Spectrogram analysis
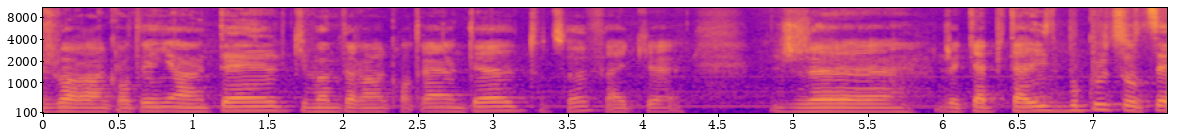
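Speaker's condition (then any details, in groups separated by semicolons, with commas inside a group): Cerebral palsy; wheelchair use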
